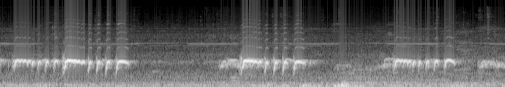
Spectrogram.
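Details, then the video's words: Singing local zebra dove from Madura, delivering three bubbly cooing phrases of rapid soft notes, each drawn out at the end, about one phrase every two seconds, with a light low hum behind. "Perkutut Lokal Madura Gacor"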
